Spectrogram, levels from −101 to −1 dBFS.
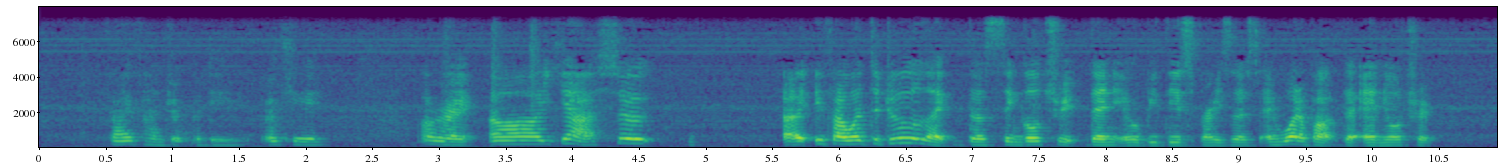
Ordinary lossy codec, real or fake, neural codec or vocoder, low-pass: none; real; none; 7.2 kHz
